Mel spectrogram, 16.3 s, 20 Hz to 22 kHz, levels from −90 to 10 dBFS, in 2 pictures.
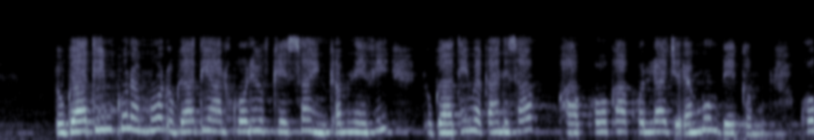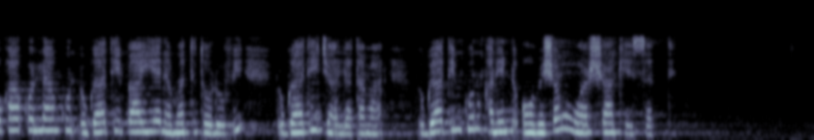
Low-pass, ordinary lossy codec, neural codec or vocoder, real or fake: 7.2 kHz; AAC, 64 kbps; codec, 16 kHz, 8 kbps, FreqCodec, larger model; fake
